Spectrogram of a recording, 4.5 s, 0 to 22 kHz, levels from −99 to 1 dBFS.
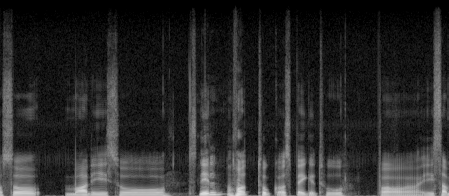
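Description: Nothing in this recording stands out as a technical problem; the speech comes through without any dropouts, glitches or other faults to point at.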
